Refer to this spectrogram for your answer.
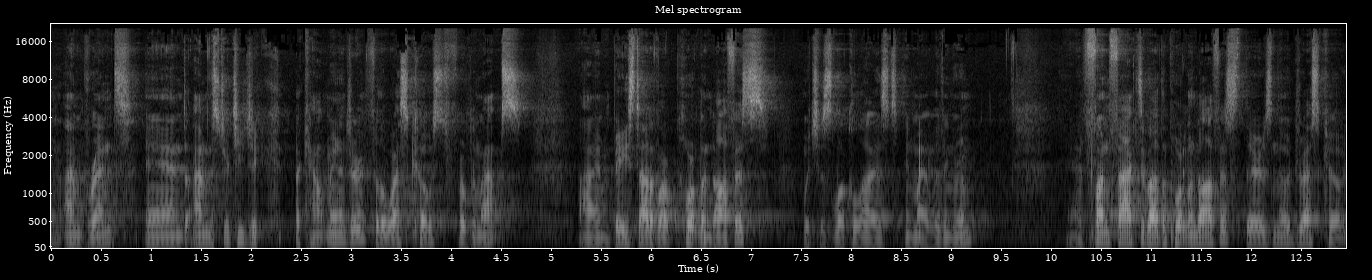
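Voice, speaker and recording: A man's plain, everyday voice with a General American accent, at a moderate pace and with ordinary pitch variation. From United States. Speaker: software account manager. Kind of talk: conference presentation. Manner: light-hearted, humorous.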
